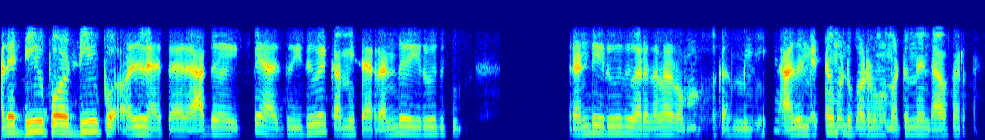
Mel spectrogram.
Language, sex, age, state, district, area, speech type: Tamil, male, 18-30, Tamil Nadu, Dharmapuri, urban, conversation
